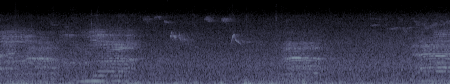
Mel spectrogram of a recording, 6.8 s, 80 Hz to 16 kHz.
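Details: Flock of sheep with lambs grazing in a field, spring 2020; a few separate quavering bleats spaced a second or more apart over low rural background noise, with faint short chirps high above.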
